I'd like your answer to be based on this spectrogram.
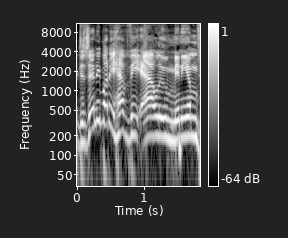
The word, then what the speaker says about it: aluminium: I went to school for chemistry, and that is how it's written in the periodic table, that is how it is pronounced in school. – Really? Aluminium.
